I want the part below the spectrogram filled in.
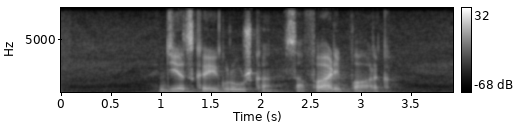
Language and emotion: Russian, neutral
